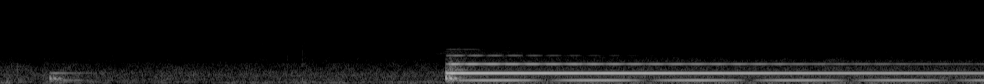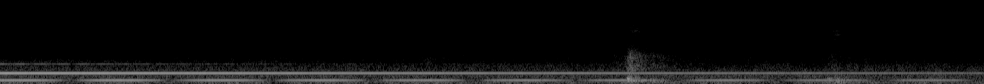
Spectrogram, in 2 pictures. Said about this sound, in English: And let us listen to the sound of a bell.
